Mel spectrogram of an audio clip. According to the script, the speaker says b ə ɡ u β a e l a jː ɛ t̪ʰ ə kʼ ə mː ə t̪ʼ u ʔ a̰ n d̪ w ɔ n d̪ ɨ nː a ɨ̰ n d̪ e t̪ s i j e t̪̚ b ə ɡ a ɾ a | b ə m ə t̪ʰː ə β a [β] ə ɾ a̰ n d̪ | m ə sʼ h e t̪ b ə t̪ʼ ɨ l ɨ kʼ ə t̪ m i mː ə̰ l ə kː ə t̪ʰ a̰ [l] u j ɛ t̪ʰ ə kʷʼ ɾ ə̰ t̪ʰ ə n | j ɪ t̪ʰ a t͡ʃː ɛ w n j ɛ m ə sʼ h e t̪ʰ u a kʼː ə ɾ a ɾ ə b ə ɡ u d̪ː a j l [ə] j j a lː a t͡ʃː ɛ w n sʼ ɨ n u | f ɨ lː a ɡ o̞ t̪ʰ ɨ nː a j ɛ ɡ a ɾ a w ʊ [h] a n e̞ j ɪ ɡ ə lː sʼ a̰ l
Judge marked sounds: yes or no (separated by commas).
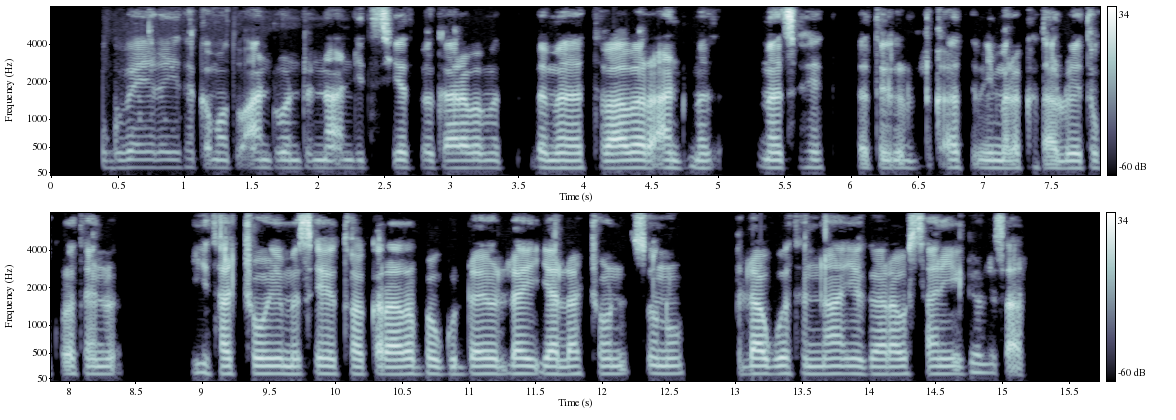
yes, no, no, no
